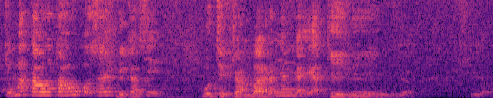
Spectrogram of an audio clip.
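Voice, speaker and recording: A man's voice: high voice, moderate pace, echoey room, a little hiss or hum. Man giving a spiritual talk. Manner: animated, mixes Indonesian and Javanese, chatty asides. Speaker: spiritual teacher. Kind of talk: spiritual talk, addressing listeners.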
